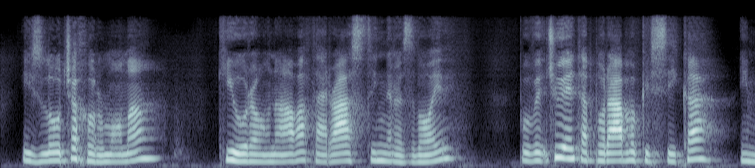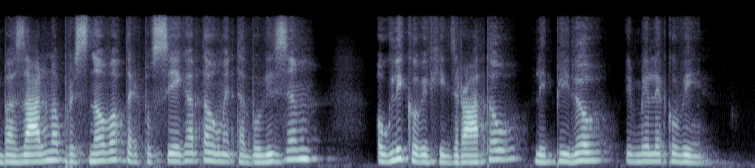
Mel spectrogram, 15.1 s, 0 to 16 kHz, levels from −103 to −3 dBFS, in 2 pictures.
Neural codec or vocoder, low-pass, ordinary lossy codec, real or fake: codec, 16 kHz in and 24 kHz out, 0.9 kbps, LongCat-Audio-Codec, fine tuned four codebook decoder; 10.8 kHz; none; fake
